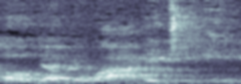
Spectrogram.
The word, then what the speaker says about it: Owyhee: But they didn't know how to say Hawaii or how to spell it, so they spelled it O-W-Y-H-E-E, Owyhee.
